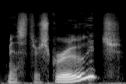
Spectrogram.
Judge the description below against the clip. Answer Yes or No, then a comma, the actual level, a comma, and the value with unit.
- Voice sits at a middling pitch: Yes, medium, 155 Hz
